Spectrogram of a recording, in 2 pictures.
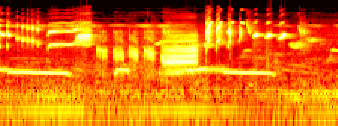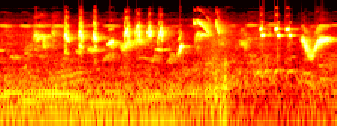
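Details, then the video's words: Asian pied starling singing in a lure recording meant to set other birds singing: a long low whistle, a rasping harsh burst, then rapid varied chirps, clicks and squeaky whistles ending in a swooping note, with a low hum early on. "Pancingan jalak suren langsung bunyi"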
